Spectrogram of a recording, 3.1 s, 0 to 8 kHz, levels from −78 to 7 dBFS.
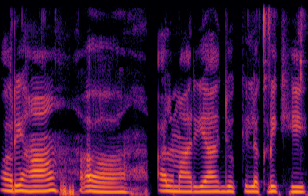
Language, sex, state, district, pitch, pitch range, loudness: Hindi, female, Bihar, Kaimur, 200 Hz, 195-210 Hz, -16 LUFS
